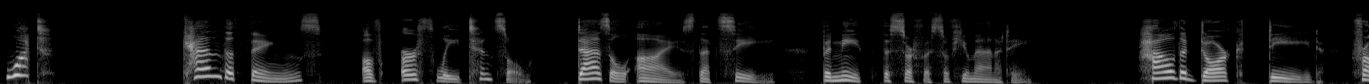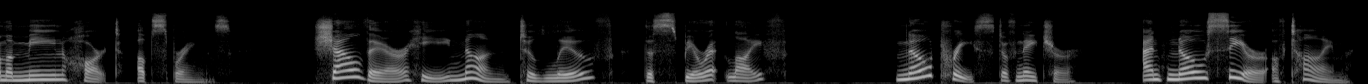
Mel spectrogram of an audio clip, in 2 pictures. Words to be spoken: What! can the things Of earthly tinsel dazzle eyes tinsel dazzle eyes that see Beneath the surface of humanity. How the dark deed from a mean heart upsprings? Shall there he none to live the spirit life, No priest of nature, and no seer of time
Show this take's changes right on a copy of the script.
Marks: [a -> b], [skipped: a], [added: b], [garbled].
What! can the things Of earthly tinsel dazzle eyes [skipped: tinsel dazzle eyes] that see Beneath the surface of humanity. How the dark deed from a mean heart upsprings? Shall there he none to live the spirit life, No priest of nature, and no seer of time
